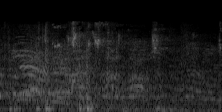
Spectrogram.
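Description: Basketball dribbled on a hardwood court, several separate bounces, with faint squeaks and distant voices from the court.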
